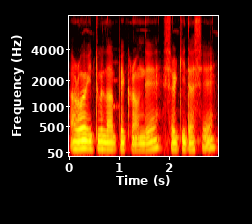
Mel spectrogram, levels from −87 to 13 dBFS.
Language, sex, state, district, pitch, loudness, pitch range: Nagamese, male, Nagaland, Kohima, 105 Hz, -18 LUFS, 100-110 Hz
